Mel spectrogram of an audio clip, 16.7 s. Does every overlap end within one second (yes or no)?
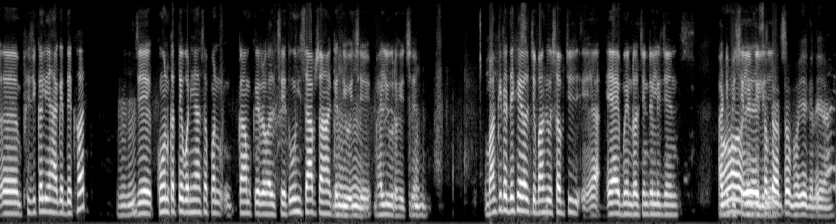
no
